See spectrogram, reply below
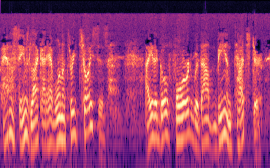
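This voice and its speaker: An actor playing an eager, naive young Civil War recruit with a folksy, stammering drawl, heard on a tinny old radio broadcast. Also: male voice, medium pitch, moderate pace, a little hiss or hum, natural voice. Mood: earnest. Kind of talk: 1970s radio drama acting.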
